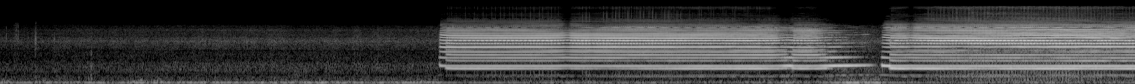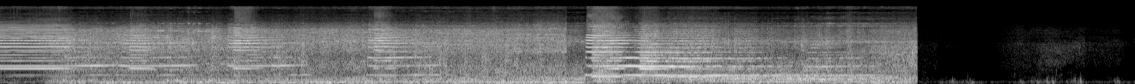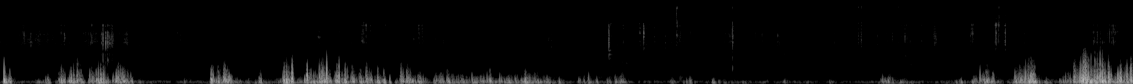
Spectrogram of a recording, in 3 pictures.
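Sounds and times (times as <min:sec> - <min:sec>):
train passing with rushing rumble: 0:00.0 - 0:20.6
train horn blasts: 0:04.4 - 0:15.9, 0:17.2 - 0:20.6.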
